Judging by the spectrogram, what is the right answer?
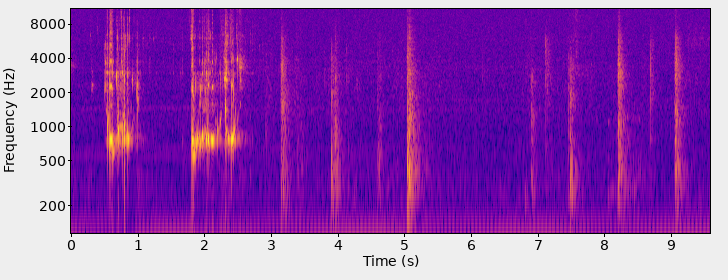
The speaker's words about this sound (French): et rajoute dans l'eau la poudre blanche. puis se sert un verre pour elle.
